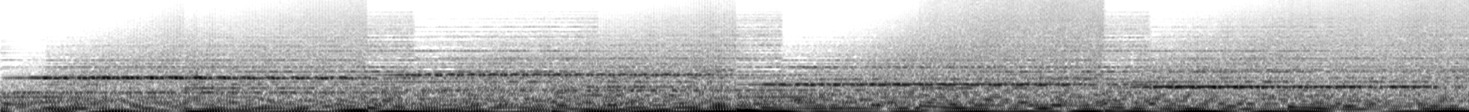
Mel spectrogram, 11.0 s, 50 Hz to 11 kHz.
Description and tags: A loop made with synth chords, fat bass, and voice but no beat done with fl7 @ 174bpm
choards, cut, fat-bass, flstudio, loop, synth, voice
